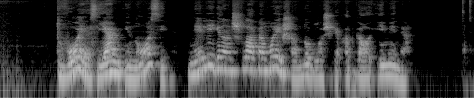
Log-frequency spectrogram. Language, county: Lithuanian, Kaunas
